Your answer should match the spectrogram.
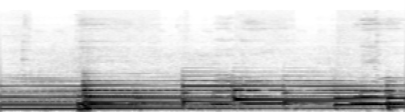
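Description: Keyboard playing a slow intro of held chords, the chords changing about every second.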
